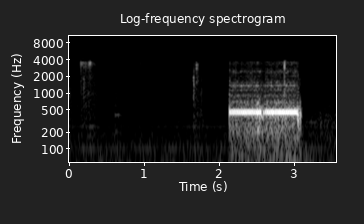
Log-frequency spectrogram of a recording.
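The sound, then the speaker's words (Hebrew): A telephone ring tone sounds once on a call to the police in Lod, a steady buzzing tone lasting about a second, preceded by a few faint clicks. “אני רוצה להשמיע לך שיחת טלפון, ברשותך, שיחה קצרה של מישהי מלוד עם המשטרה”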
